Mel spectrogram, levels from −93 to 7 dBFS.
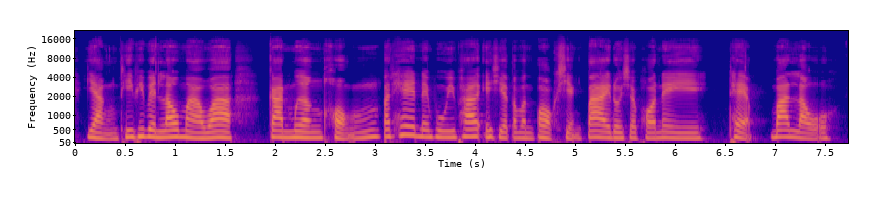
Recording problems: none

